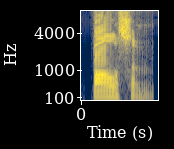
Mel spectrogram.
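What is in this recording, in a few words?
"balsam", American English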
